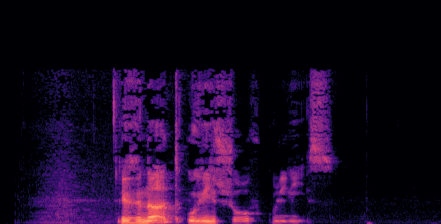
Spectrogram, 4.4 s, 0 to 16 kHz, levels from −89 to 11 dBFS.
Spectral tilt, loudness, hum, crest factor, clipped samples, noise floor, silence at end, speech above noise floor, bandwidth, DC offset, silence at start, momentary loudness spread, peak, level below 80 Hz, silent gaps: -6 dB/octave; -15 LUFS; none; 20 dB; under 0.1%; -74 dBFS; 1.15 s; 57 dB; 11.5 kHz; under 0.1%; 1.2 s; 20 LU; 0 dBFS; -56 dBFS; none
